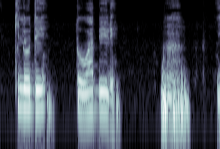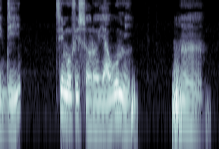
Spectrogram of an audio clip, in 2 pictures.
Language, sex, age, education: Yoruba, male, 15-29, secondary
